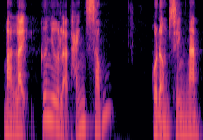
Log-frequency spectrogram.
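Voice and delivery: usual speaking voice

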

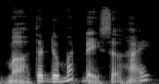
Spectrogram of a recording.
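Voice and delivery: ordinary delivery, nothing marked

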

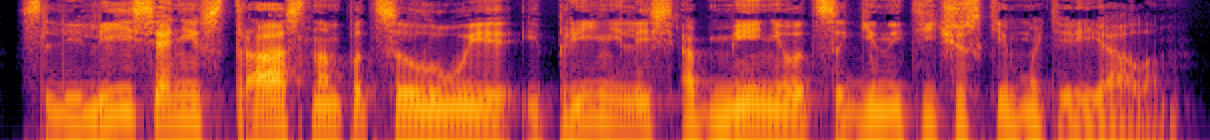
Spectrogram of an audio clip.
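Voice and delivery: ordinary delivery

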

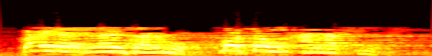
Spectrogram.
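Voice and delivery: high, loud acted order; stern command. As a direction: deliver it as a command from above. Dream voice commands the sacrifice. (perintah tegas, lantang)

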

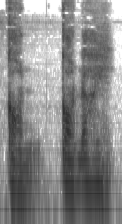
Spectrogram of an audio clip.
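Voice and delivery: a touch of a tearful mother's cry. Acted. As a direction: cry out to the sick child, half sobbing. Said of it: "thốt lên rồi òa khóc". (tiếng kêu nghẹn ngào của người mẹ)

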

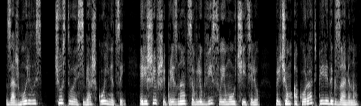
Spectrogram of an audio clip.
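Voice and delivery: ordinary delivery

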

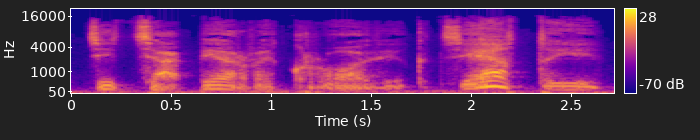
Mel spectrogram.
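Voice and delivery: ghostly whisper, barely audible; eerie whisper. A narrator's reading. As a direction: whisper it like a distant spirit. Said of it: "настолько тихим был этот шёпот". (призрачный шёпот)

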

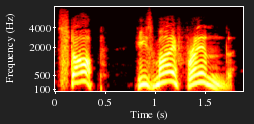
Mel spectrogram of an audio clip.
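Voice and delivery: high, urgent shouted command; shouting. A narrator's reading. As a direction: shout to halt a beating. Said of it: "when Skowar shouted".

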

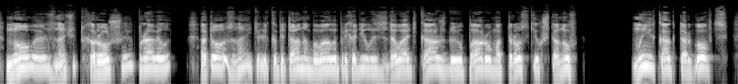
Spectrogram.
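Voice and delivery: high-pitched, chatty justifying; high, fussy storytelling, easing off at the end; Mashin, anxious supply official. Acted. Voices Mashin grumbling in the story.

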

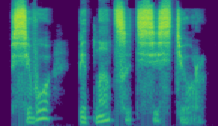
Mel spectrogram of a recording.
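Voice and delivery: plain reading voice

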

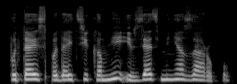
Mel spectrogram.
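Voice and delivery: ordinary delivery

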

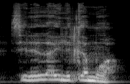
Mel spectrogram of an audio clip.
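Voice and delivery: high, loud possessive outburst; crying out. A narrator's reading. Treadle claiming the buried money for himself, crying out. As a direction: stake your claim forcefully. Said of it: "s'écrie-t-il".

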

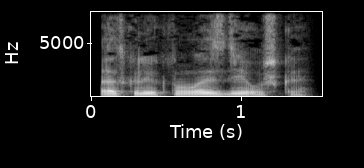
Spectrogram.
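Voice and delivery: ordinary delivery

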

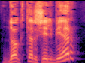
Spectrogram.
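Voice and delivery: high, surprised echo question; startled query. A narrator's reading. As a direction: ask back, taken aback. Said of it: "переспросила королева". (удивлённо переспросить)

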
